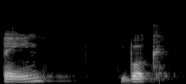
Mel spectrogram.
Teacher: El sonido P es como el español, pero el sonido B es más explosivo que el español, habida cuenta de que la B española es más suave que la P.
